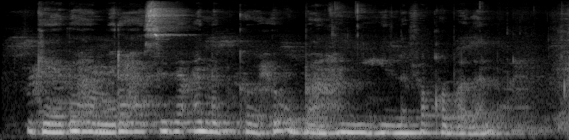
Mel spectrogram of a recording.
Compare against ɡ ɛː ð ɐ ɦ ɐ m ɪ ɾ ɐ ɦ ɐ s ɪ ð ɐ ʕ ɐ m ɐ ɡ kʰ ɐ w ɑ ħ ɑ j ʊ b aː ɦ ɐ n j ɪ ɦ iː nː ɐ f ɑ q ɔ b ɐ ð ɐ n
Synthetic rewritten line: ɡ ɛː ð ɐ ɦ ɐ m ɪ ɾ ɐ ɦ ɐ s ɪ ð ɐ ʕ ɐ n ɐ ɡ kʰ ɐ w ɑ ħ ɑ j ʊ b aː ɦ ɐ n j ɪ ɦ iː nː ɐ f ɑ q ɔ b ɐ ð ɐ n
